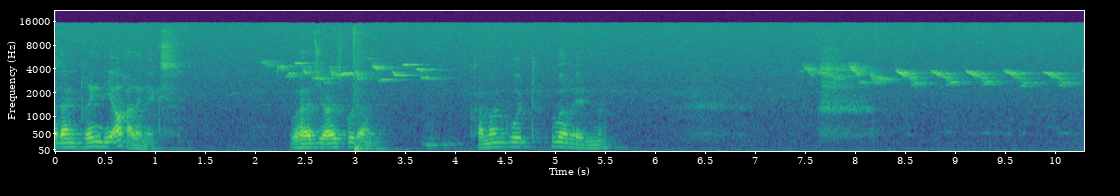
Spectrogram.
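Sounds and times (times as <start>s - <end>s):
speech: 0.0s - 1.3s, 2.4s - 5.6s
low hiss: 0.0s - 10.2s
birds singing outdoors: 1.6s - 4.6s, 7.4s - 10.2s.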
